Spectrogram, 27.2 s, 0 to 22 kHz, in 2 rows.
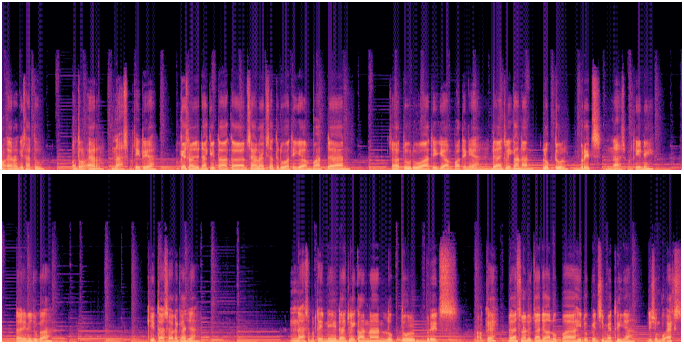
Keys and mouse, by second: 4.4 click, 5.0 shift+click, 5.5 shift+click, 6.0 shift+click, 8.5 shift+click, 9.7 ctrl+z, 9.7 f, 9.9-11.4 right drag, 20.4-22.0 right drag, 23.1-26.3 drag, 26.8 shift+middle drag.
